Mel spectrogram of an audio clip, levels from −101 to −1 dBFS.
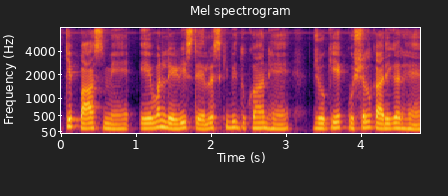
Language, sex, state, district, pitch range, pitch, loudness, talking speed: Hindi, male, Rajasthan, Jaipur, 140-155 Hz, 145 Hz, -16 LUFS, 210 wpm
